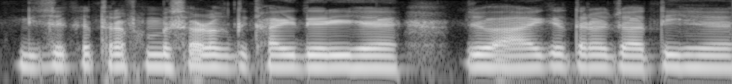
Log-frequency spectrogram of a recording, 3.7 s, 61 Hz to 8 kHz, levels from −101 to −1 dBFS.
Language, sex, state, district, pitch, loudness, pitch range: Hindi, male, Jharkhand, Garhwa, 165 Hz, -17 LUFS, 160-170 Hz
